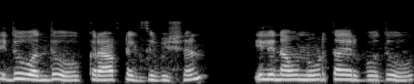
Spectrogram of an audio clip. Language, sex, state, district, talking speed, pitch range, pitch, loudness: Kannada, female, Karnataka, Dharwad, 70 wpm, 205-230 Hz, 220 Hz, -15 LUFS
